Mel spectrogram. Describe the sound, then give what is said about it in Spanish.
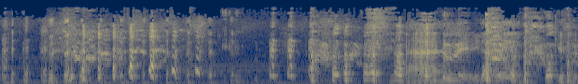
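Laughter breaks into repeated coughing, several harsh bursts in a loose rhythm, fairly loud, with other people laughing and chuckling around it. “ya me río como tío, me río y me da tos.”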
